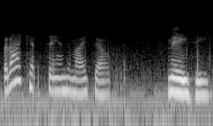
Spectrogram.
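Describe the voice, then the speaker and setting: A woman's voice: medium pitch, animated, measured pace, slight background noise, lightly acted. An actress playing a streetwise, sarcastic young showgirl with a brassy, slangy New way of talking, in 1940s radio comedy style. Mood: wry. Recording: tinny old radio broadcast.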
